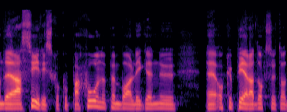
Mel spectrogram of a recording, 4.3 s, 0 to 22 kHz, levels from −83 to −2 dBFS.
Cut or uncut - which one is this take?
uncut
